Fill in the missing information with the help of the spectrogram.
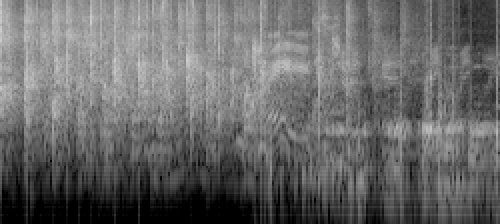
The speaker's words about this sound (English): Let's please give a warm round of applause.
